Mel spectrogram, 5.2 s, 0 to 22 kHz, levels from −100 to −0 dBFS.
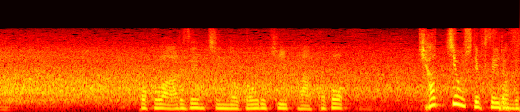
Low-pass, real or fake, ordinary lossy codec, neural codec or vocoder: none; real; none; none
